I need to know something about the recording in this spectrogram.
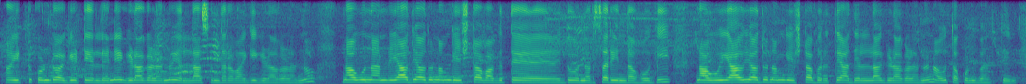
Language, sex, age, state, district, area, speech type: Kannada, female, 45-60, Karnataka, Bangalore Urban, rural, spontaneous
